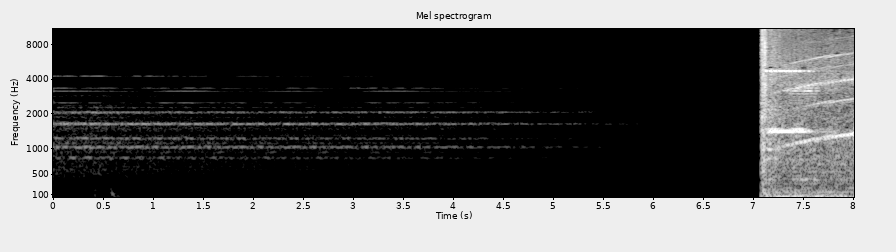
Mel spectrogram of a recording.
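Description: A held, ringing musical chord fades away over about four seconds into silence. About seven seconds in, a sudden loud sound-effect hit cuts in, with several rising electronic whines over it.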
